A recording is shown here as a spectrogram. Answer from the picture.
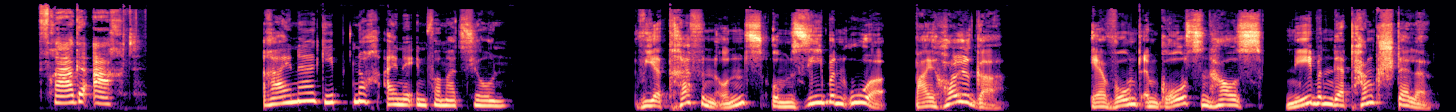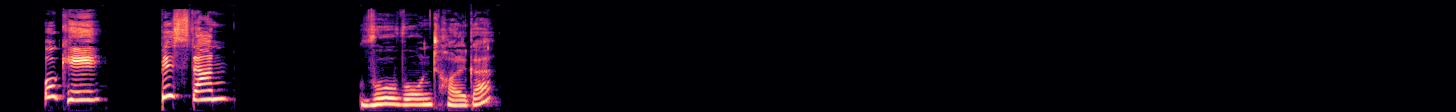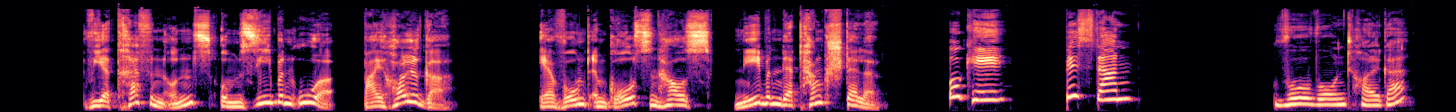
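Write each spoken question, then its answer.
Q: Wo wohnt Holger?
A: Im großen Haus neben der Tankstelle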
